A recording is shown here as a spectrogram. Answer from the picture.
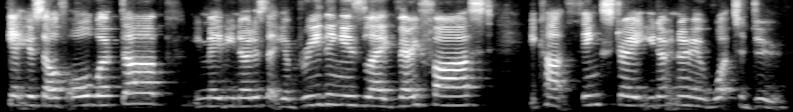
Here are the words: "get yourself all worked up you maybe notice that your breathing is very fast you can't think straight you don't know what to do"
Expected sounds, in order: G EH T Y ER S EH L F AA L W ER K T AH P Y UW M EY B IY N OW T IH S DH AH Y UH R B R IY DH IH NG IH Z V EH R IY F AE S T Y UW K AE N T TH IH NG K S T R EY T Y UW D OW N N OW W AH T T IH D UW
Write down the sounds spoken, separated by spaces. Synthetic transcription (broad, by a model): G EH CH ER S EH L F AA L W ER K T AH P Y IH M EY B IY N OW T IH S DH AH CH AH R B R IY DH IH NG IH Z V EH R IY F AE S T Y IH K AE N TH IH NG K S T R EY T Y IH D OW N N OW W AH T T IH D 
